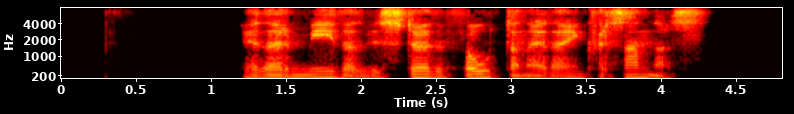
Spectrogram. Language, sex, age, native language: Icelandic, male, 30-39, Swedish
